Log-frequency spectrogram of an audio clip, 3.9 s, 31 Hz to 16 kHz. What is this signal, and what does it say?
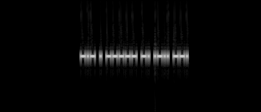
Morse code, heard as a keyed tone, about 47 wpm, 700 Hz. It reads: KE0NLG
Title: USA Call Signs - 4x Character Spacing - 50wpm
